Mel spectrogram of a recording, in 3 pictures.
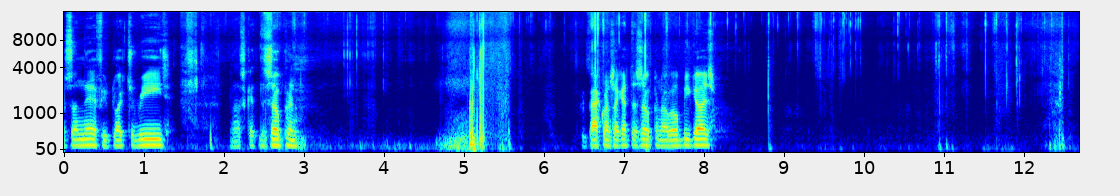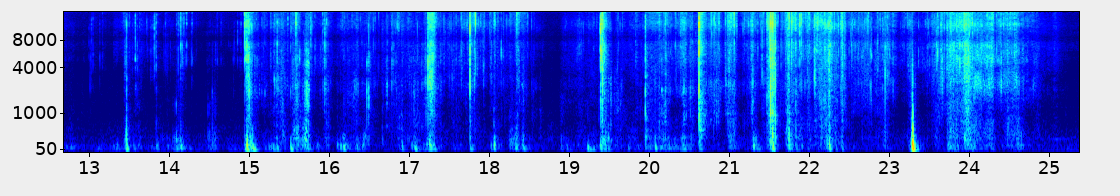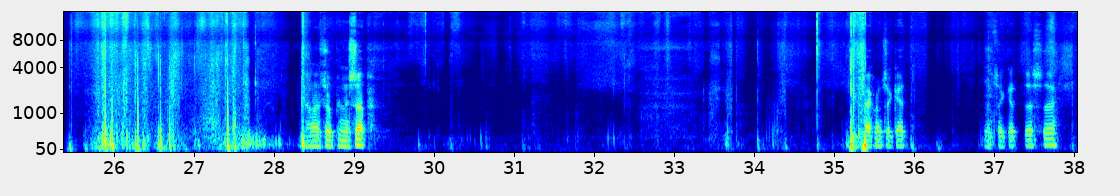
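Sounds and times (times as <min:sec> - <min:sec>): plastic wrap crinkling and tearing: 0:01.5 - 0:28.1.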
